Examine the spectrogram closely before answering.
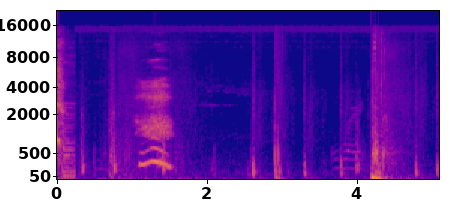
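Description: A young woman speaks briefly and softly through a microphone.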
